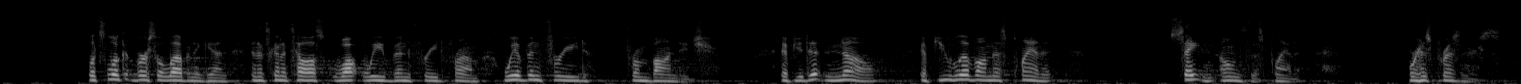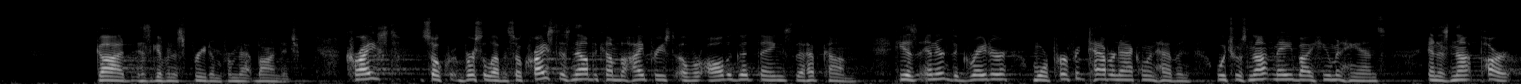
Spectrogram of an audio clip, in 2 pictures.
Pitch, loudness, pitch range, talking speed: 185 Hz, -33 LUFS, 160-210 Hz, 175 wpm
